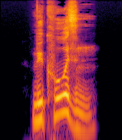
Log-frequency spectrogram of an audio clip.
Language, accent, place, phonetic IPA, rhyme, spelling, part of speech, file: German, Germany, Berlin, [myˈkoːzn̩], -oːzn̩, Mykosen, noun, De-Mykosen.ogg
- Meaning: plural of Mykose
